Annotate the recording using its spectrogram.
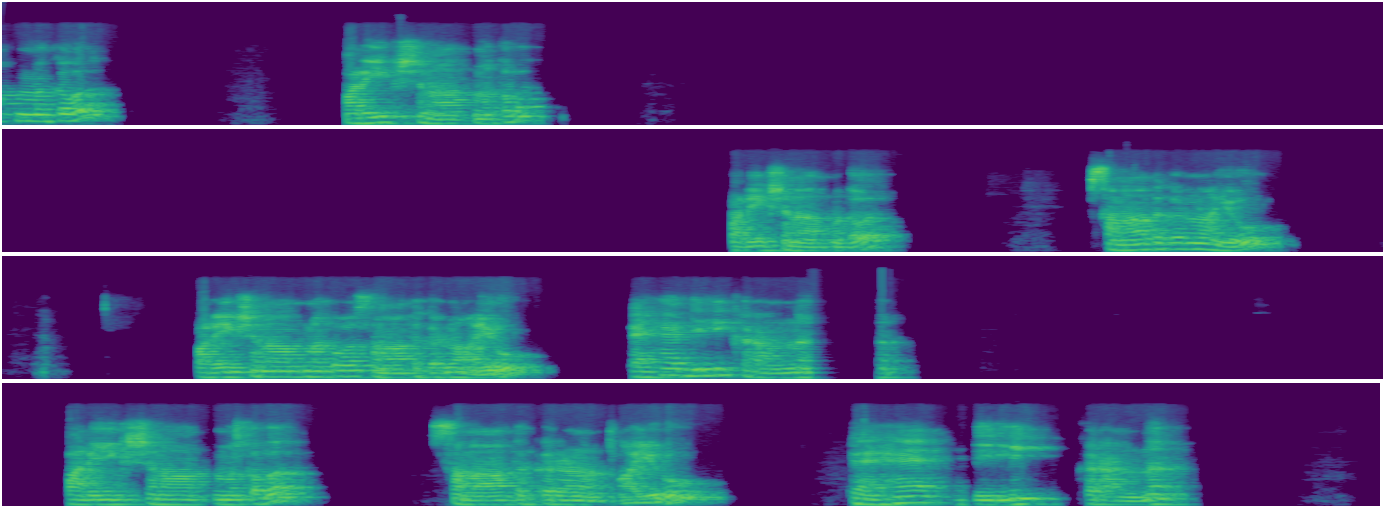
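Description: A man speaks calmly into a close microphone, in short bursts with long pauses.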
